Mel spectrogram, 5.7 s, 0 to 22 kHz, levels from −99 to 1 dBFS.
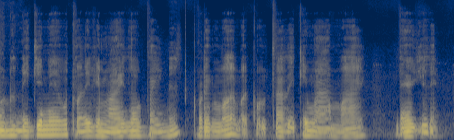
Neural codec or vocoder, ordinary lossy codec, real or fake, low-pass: codec, 44.1 kHz, 1.7 kbps, Pupu-Codec; none; fake; none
